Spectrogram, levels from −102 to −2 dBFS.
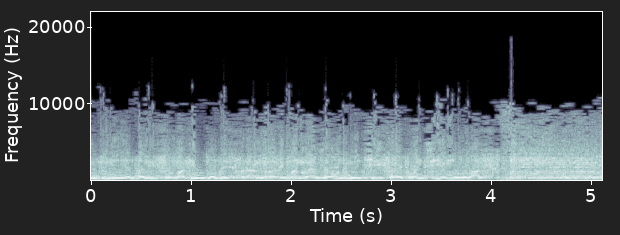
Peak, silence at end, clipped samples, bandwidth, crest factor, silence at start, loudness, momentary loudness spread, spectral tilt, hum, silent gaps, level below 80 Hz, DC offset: -2 dBFS; 0 s; under 0.1%; 12.5 kHz; 10 dB; 0 s; -11 LUFS; 1 LU; -3 dB/octave; none; none; -36 dBFS; under 0.1%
